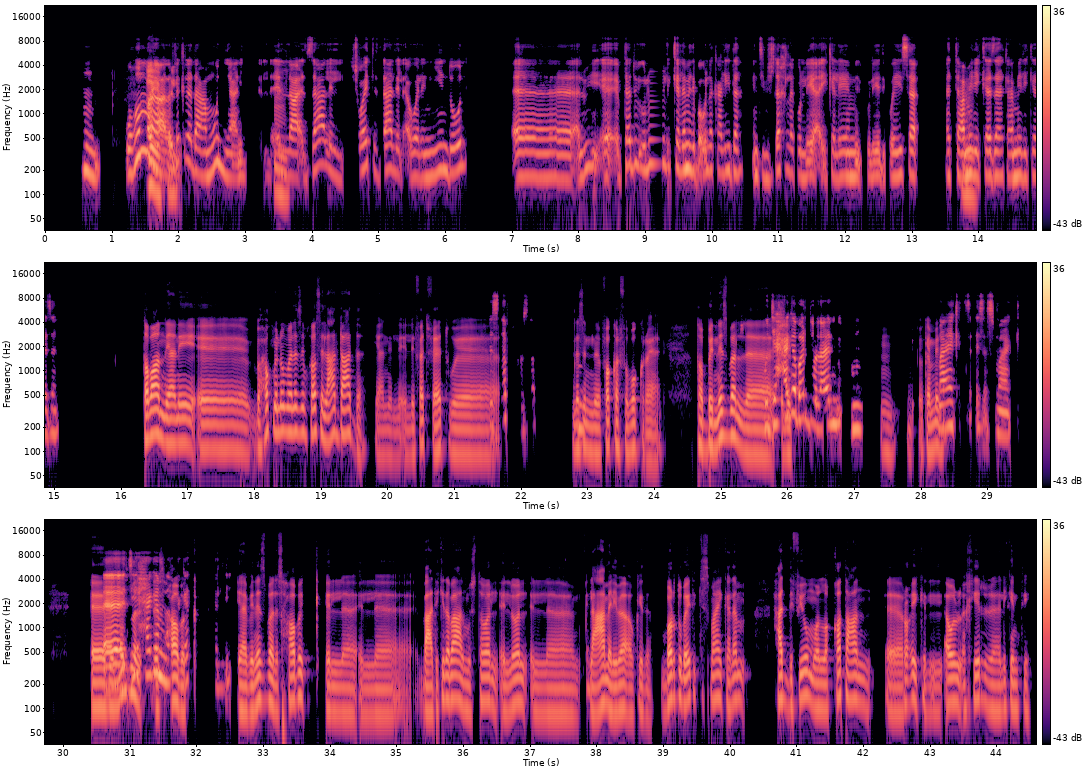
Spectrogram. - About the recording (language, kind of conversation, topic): Arabic, podcast, إيه التجربة اللي خلّتك تسمع لنفسك الأول؟
- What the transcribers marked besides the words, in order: tapping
